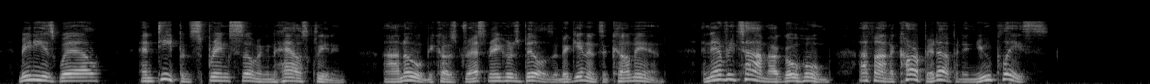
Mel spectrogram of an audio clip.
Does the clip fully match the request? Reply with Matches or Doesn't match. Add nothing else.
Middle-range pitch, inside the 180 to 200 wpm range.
Matches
